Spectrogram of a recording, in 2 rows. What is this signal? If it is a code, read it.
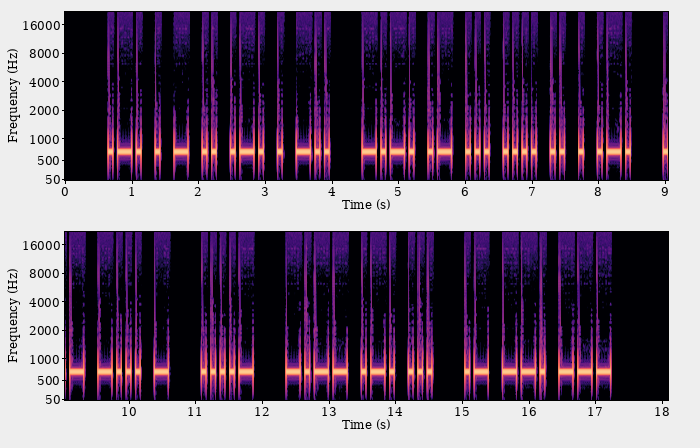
Morse code, heard as a keyed tone, about 17 wpm, 700 Hz. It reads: RETIRED CASHIER ABT 4 YRS AGO
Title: Practice QSO - Exchange 3 - More Info - 17wpm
